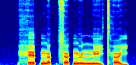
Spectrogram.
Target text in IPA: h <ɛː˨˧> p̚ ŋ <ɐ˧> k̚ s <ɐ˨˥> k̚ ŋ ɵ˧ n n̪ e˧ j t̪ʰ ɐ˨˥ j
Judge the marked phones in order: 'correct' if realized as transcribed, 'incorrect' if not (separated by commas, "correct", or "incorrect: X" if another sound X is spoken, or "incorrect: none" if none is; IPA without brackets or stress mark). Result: incorrect: ɛː˥, incorrect: ɐ˨˥, correct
